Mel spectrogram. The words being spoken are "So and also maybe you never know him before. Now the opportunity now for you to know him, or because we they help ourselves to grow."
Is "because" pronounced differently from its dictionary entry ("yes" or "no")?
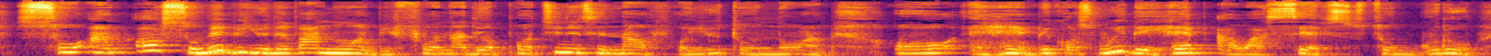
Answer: yes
